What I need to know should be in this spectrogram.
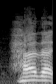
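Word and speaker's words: هذا: you understand these points hada is pronounced as ha the but it's written without the first alif we do not write this alif in the like in hada but we do pronounce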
